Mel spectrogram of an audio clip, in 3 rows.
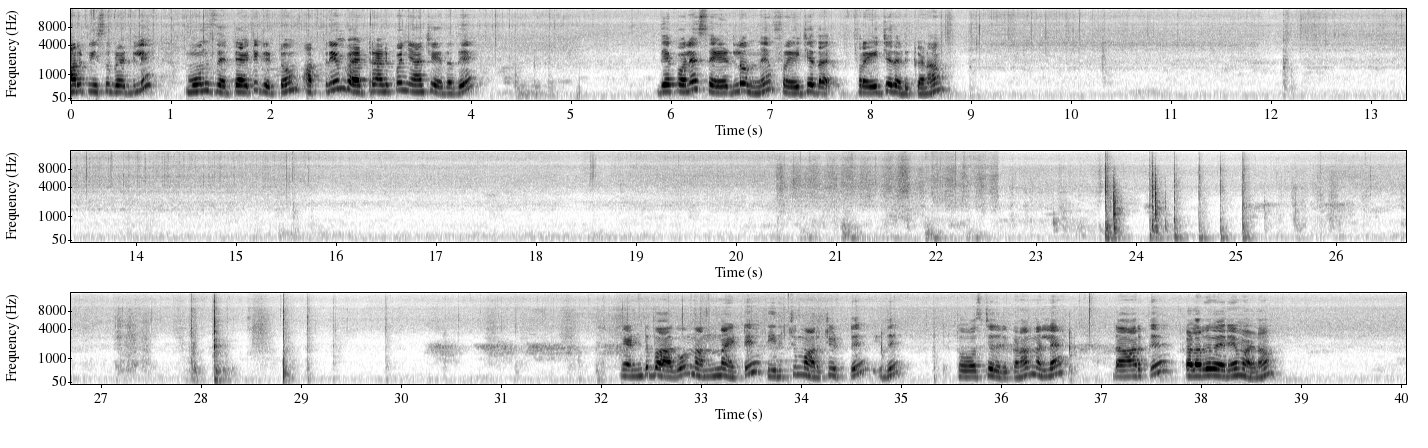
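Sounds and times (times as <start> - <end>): bread sizzling in a pan: 0.0 - 40.0
sharp knocks and clicks on pan: 23.7 - 25.3.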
